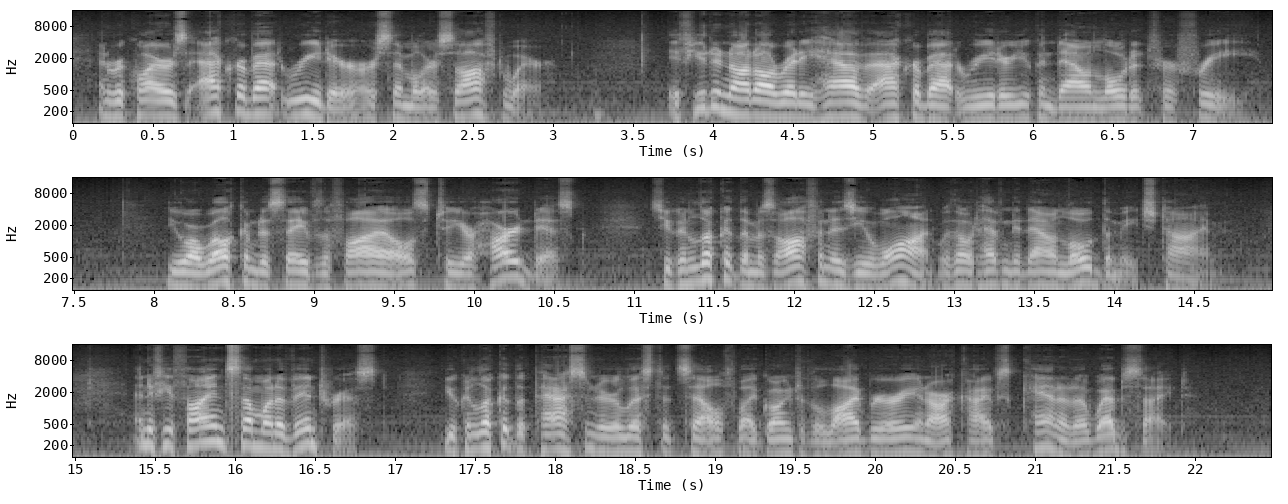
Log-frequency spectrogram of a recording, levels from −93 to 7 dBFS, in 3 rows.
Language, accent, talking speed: English, American, 200 wpm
